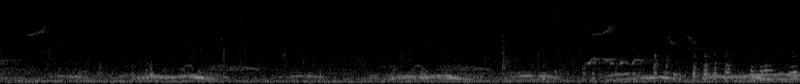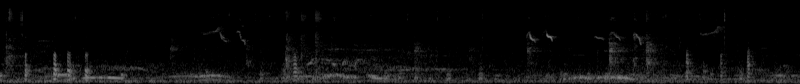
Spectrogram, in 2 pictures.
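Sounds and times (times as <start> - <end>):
low cooing calls: 0.0 - 16.0
wings fluttering: 10.6 - 11.6.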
